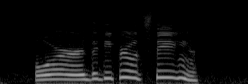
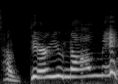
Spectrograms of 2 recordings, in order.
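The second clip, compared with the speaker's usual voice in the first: mock indignation; 8 semitones higher, 7 dB louder than usual. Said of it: "And Ron is like".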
